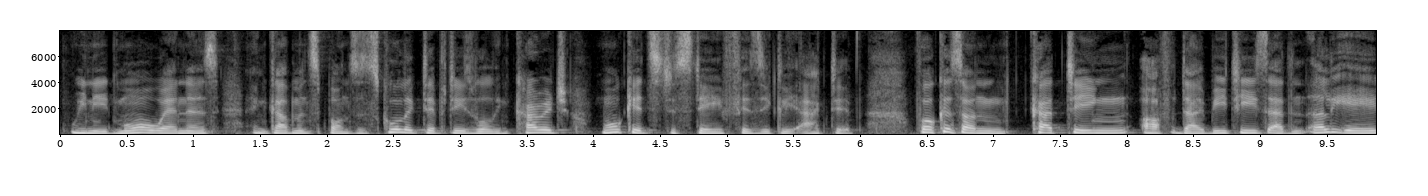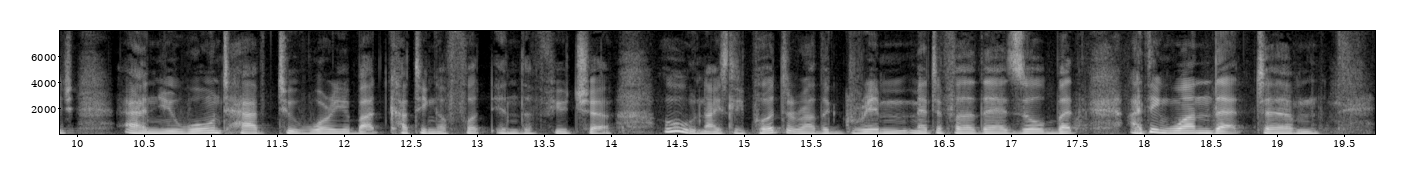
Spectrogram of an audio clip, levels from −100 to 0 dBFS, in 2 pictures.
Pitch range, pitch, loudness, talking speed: 140-175 Hz, 150 Hz, -24 LUFS, 165 wpm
